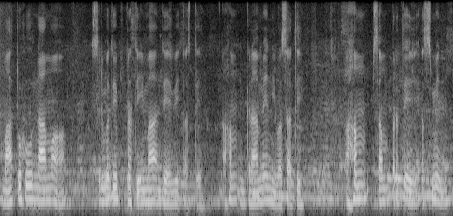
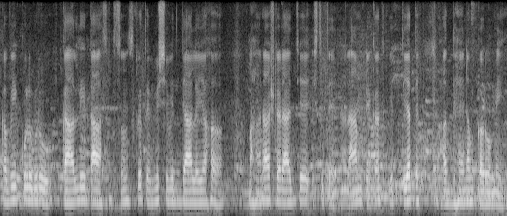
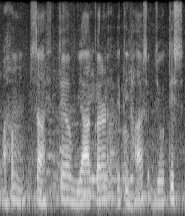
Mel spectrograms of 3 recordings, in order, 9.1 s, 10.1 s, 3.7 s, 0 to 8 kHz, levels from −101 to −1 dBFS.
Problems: constant background noise, continuous background conversations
